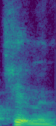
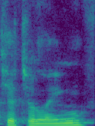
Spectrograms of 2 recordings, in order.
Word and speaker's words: chitlin: I do want to say before we go somewhere, it's called chitlin, not chitterlings.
